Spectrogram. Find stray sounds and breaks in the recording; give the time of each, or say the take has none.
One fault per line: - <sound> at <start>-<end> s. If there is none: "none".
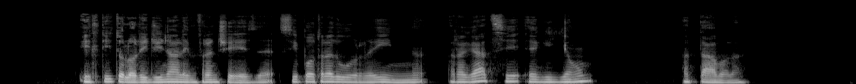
none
